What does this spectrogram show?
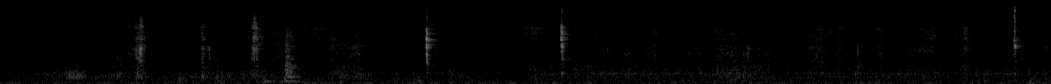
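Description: Close-miked eating sounds of a person biting and chewing corn on the cob, with several sharp wet mouth smacks spaced irregularly over a faint background.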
